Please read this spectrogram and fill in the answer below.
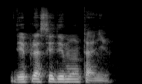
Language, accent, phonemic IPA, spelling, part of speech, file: French, France, /de.pla.se de mɔ̃.taɲ/, déplacer des montagnes, verb, LL-Q150 (fra)-déplacer des montagnes.wav
- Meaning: to move mountains (to do seemingly impossible things)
